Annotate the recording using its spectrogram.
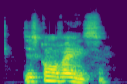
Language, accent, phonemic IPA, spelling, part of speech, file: French, Canada, /dis.kɔ̃.vɛ̃s/, disconvinsses, verb, LL-Q150 (fra)-disconvinsses.wav
- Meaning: second-person singular imperfect subjunctive of disconvenir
